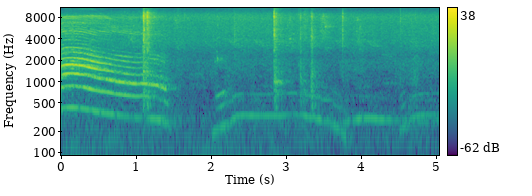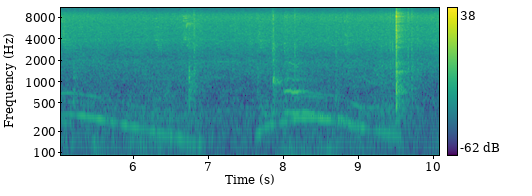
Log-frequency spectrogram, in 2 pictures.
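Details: Territorial cat fight: a fading high wail opens, followed by a series of low arched moaning growls, each rising and falling, separated by pauses and punctuated by sharp clicks.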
